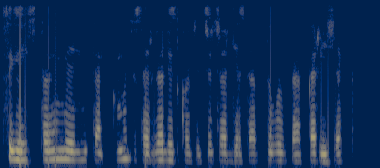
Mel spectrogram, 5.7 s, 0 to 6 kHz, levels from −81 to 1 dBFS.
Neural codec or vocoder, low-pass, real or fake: none; 5.4 kHz; real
